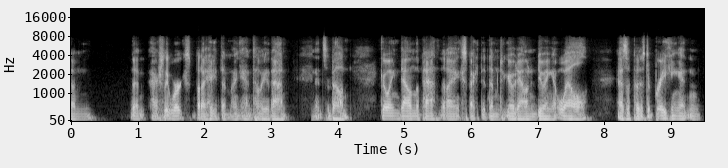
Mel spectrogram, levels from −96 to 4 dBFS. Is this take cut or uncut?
cut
